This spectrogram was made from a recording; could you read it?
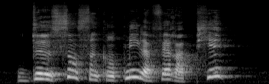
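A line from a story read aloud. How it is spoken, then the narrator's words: Young man exclaiming. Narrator (French): s'écria le jeune capitaine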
